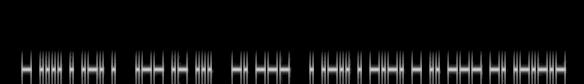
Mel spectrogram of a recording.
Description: Morse code, heard as a keyed tone, about 40 wpm, 700 Hz. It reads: THERE WAS NO ELECTION.
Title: Sentences from Top 1500 Words 40wpm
